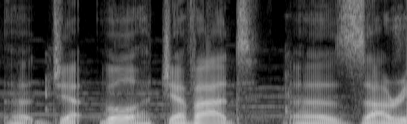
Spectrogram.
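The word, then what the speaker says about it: Javad Zarif: you pronounce it um Muhammad Javas Javad Zar that's how you pronounce it um look I'm I'm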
